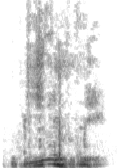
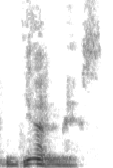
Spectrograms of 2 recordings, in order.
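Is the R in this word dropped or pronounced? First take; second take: dropped; pronounced. First: The R is dropped and the N is doubled. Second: The R is pronounced and the N is single. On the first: This is how people from Seville say it. "el sevillano dice viernes" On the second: This is the standard form. "donde tendría que decir viernes"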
